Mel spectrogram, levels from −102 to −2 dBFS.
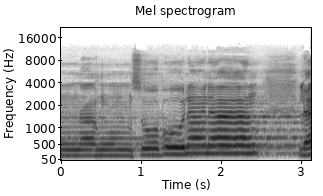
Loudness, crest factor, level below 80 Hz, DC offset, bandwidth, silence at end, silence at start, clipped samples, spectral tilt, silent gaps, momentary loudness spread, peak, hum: -19 LUFS; 18 dB; -78 dBFS; under 0.1%; 10 kHz; 0 s; 0 s; under 0.1%; -5 dB/octave; none; 12 LU; 0 dBFS; none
